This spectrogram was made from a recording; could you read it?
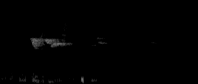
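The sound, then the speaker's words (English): A bird singing outside a window sings a short burst of bright, high chirps, then a brief single note after a pause. It is fairly faint. “You know, our answers, our interactions, our being with the world, with this bird that's singing outside the window, that appears to be outside.”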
